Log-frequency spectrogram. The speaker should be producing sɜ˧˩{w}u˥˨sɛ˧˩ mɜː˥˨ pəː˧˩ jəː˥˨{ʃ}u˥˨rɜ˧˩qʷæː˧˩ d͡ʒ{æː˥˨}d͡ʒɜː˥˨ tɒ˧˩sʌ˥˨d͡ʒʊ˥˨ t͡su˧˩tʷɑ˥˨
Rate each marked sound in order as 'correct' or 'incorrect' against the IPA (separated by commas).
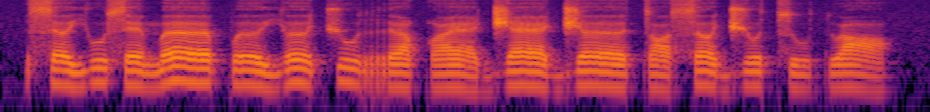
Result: incorrect, incorrect, correct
